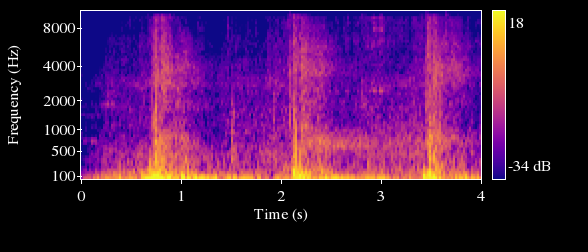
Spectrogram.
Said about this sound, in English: It's gone. Oh, God. I smashed your windscreen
